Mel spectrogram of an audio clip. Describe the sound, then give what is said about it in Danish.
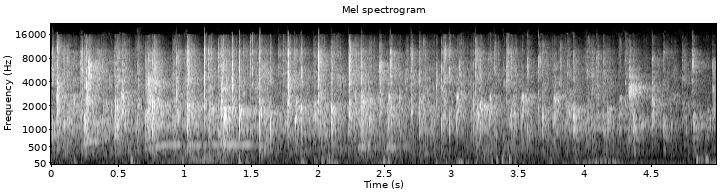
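Audience applause welcoming two guests at a live youth-led panel event on minority representation in Denmark: dense, steady clapping throughout, with a brief tonal note early on. “Øh, så velkommen til jer. Giv dem lige en kæmpe hånd, og så begynder vi.”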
